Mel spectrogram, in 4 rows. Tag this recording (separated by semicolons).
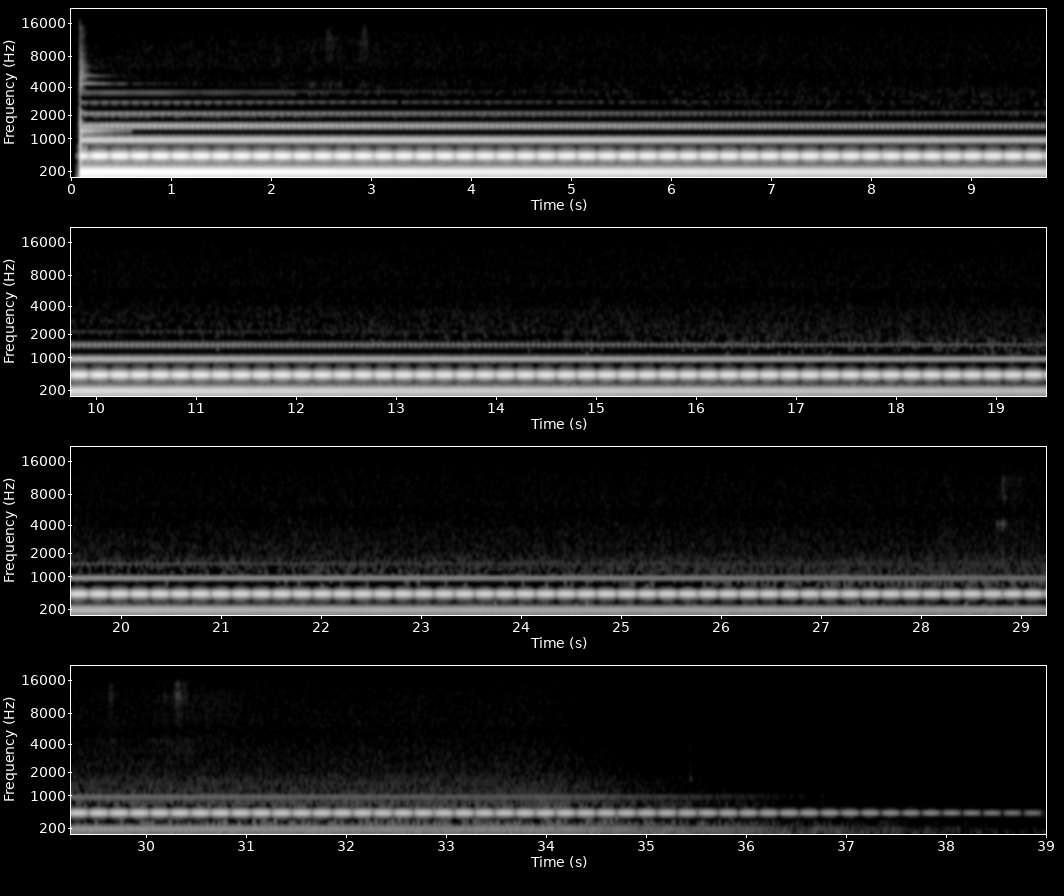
soft-mallet; singing-bowl; Zoom-H4n; record; mic-90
